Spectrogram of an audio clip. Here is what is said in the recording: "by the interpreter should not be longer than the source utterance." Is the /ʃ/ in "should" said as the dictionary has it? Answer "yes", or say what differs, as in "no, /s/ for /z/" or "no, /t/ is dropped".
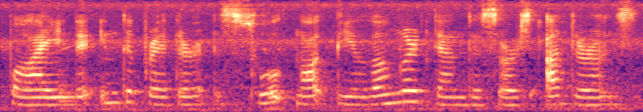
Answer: no, /s/ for /ʃ/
